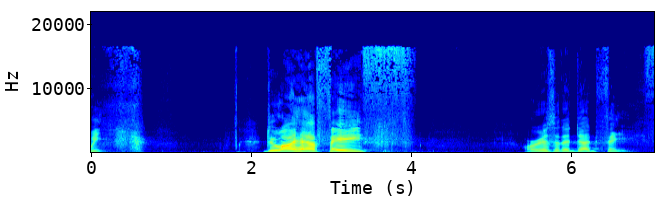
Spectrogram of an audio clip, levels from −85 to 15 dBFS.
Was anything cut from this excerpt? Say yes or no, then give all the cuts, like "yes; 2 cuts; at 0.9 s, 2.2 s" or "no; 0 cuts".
yes; 1 cut; at 2.8 s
